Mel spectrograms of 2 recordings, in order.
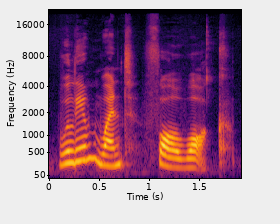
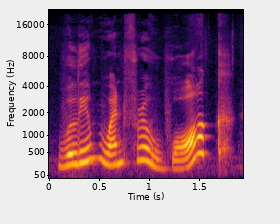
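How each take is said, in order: First: The pitch stays level with little stress. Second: The pitch goes from low to high. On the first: The speaker is thinking or concentrating. "Mostly neutral sentences are sometimes not stressed at all" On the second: It asks a question or shows surprise. "This is the rising tone. So I go from low to high"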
